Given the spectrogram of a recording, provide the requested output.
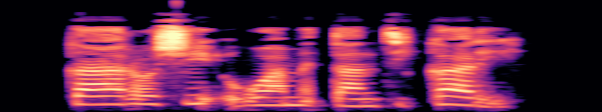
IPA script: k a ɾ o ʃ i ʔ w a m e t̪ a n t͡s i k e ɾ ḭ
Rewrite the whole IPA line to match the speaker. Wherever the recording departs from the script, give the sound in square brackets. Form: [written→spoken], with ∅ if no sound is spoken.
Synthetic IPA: k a ɾ o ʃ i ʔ w a m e t̪ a n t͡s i k [e→a] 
